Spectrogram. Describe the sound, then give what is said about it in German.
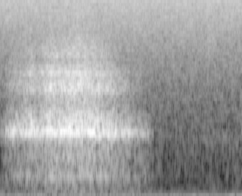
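A deep breath: one long, full rush of air lasting about a second and a half, then fading to near silence. “Ja, und ich lade dich ein, mal ganz tief durchzuatmen, wie ich es gerade gemacht habe.”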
